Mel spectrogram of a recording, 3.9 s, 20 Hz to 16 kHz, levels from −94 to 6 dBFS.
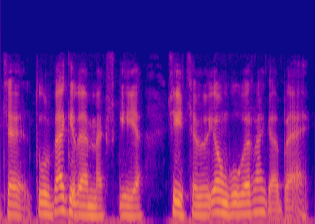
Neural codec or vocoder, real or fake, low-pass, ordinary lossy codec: codec, 16 kHz, 4.8 kbps, FACodec; fake; 7.2 kHz; none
